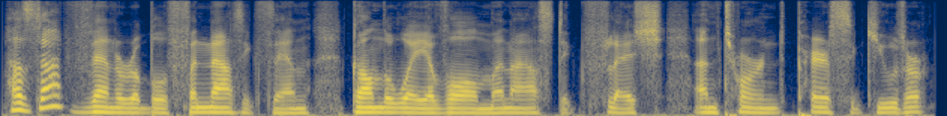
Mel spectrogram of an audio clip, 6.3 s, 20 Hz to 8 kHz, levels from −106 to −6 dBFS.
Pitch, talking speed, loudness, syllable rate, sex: 120 Hz, 140 wpm, -19 LUFS, 4.6 syllables/s, male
